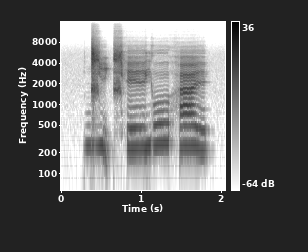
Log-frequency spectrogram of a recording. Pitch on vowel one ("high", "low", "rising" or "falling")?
falling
